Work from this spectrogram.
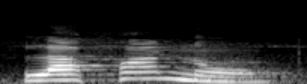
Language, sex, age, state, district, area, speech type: Bengali, female, 45-60, West Bengal, Paschim Bardhaman, urban, read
